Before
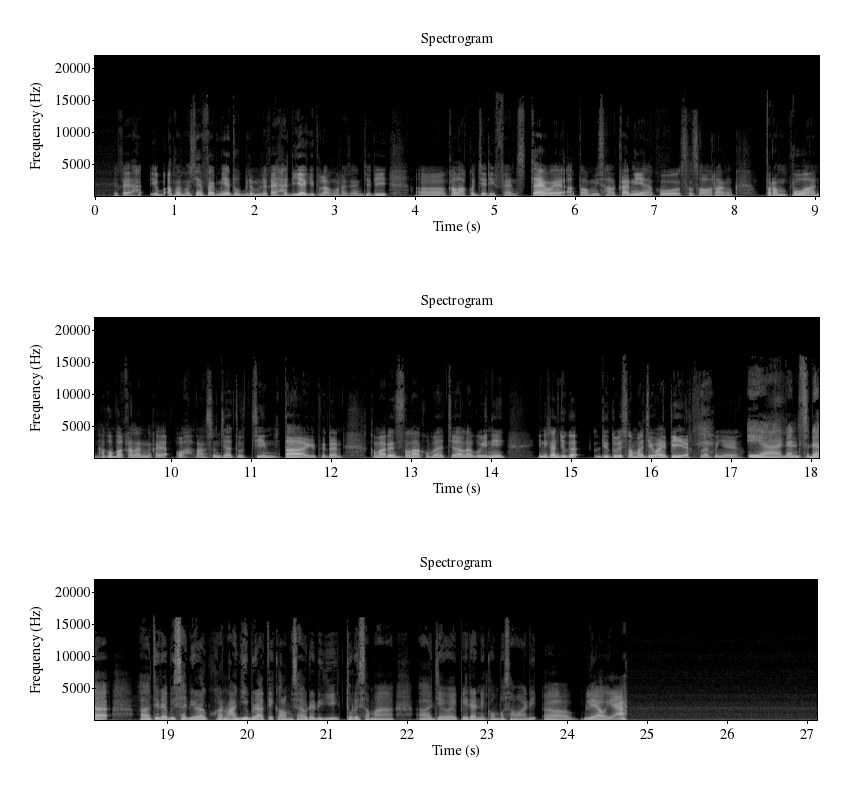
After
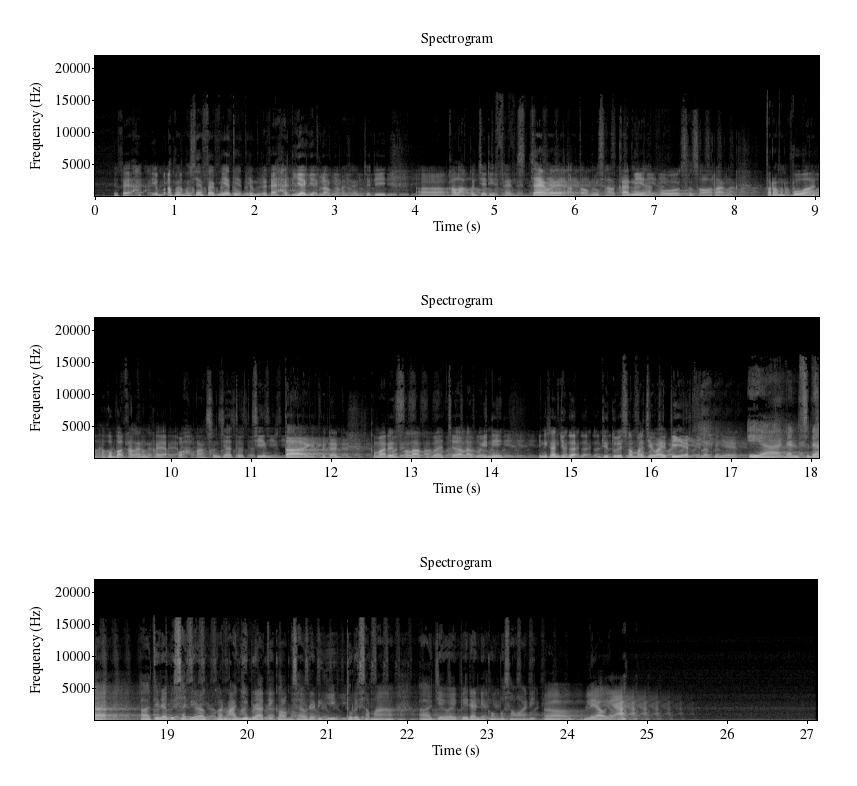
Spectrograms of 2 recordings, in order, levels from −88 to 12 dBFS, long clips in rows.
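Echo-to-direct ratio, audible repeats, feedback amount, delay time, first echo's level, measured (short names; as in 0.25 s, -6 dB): -10.5 dB, 5, 56%, 0.149 s, -12.0 dB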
